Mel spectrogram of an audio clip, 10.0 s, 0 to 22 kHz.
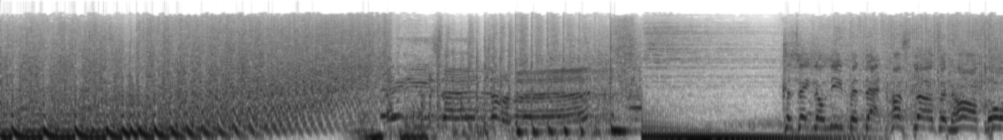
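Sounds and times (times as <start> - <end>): pounding kick drum roll: 0.0 - 2.8
dense noisy synth: 0.0 - 4.3, 6.3 - 9.2
hardcore electronic music: 0.0 - 10.0.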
